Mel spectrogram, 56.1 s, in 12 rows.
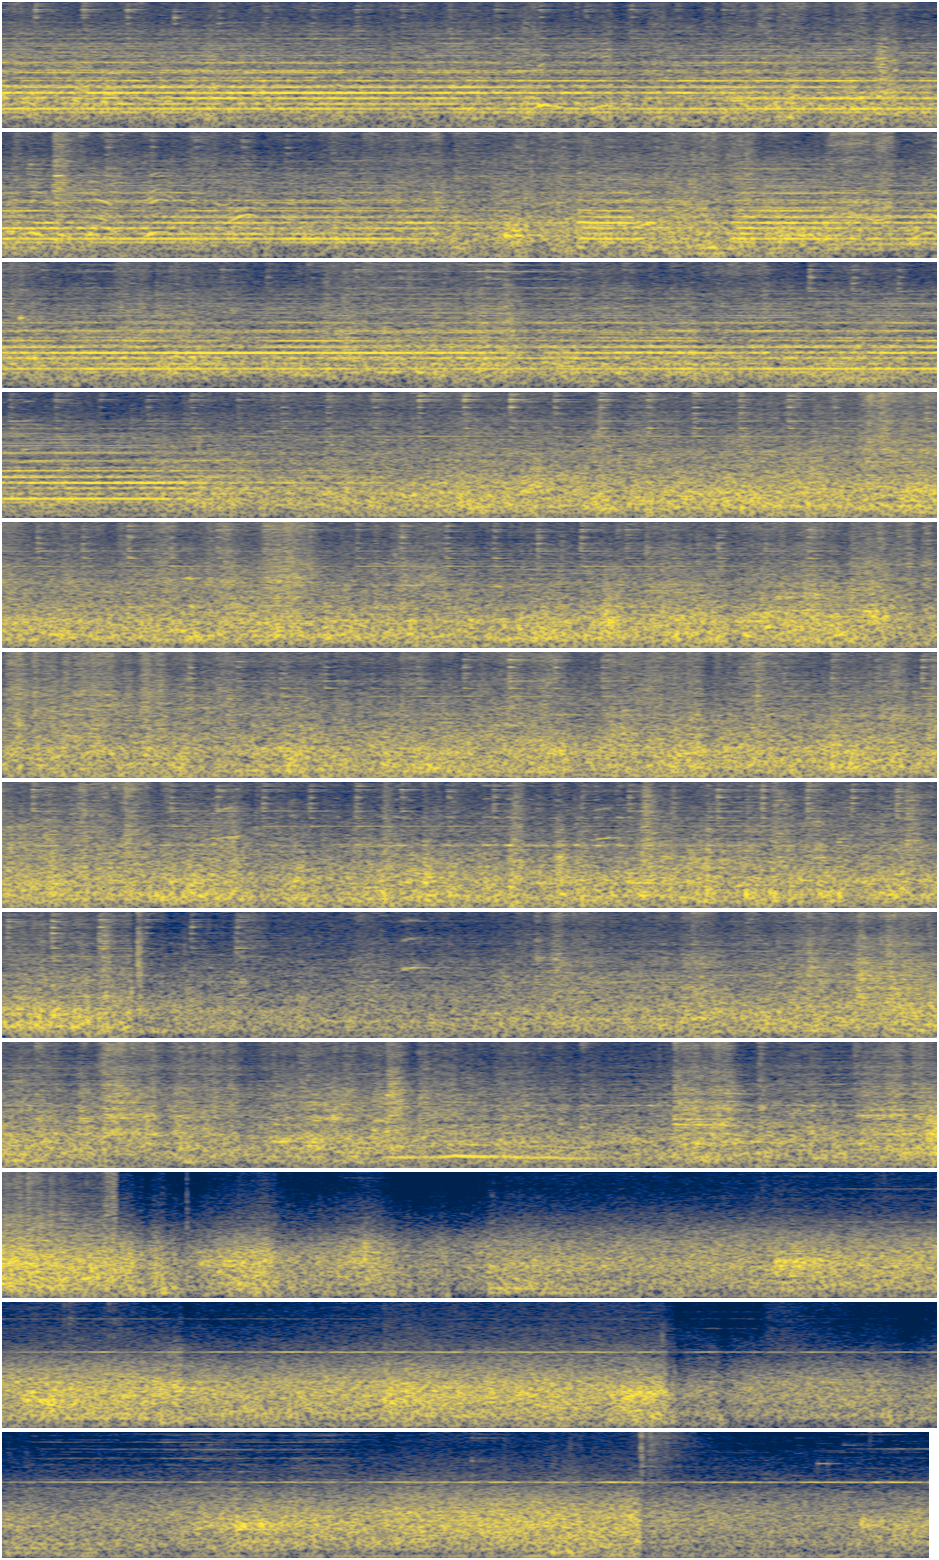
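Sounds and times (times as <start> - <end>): wheels clacking over rail joints: 0.0 - 43.5
train wheels rumbling on rail: 0.0 - 56.0.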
